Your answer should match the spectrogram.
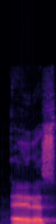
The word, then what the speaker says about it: heiress: হ'ব সাইলেন্ট হৈ থাকিব ইয়াতে h আছে এই h ৰ উচ্চাৰণ কি হৈ আছে সাইলেন্ট হৈ আছে গতিকে সেইসমূহ শব্দৰ আগত যদি আমি আৰ্টিকল বহাব লাগে তেনেহলে আমি n বহাম She is an heiress to her father's property.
